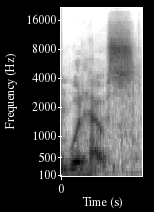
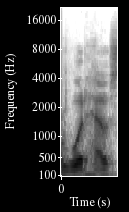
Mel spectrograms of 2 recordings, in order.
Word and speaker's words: Wodehouse: whole bunch of PG Woodhouse remember woodh house not wood house even though it's spelled kind of odd so I've got um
